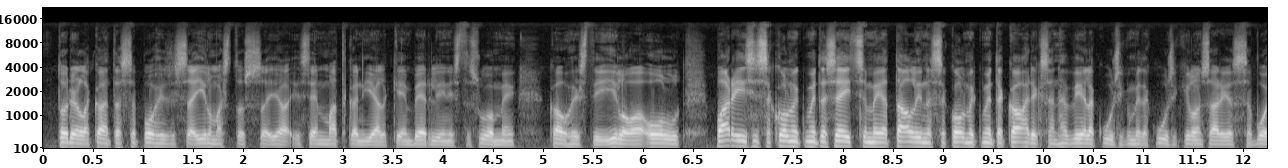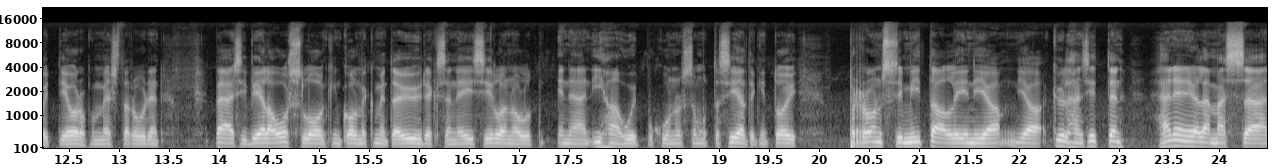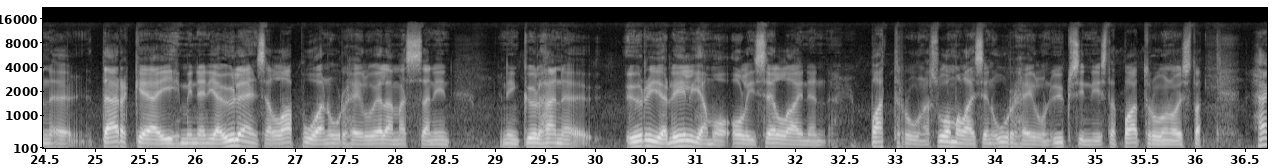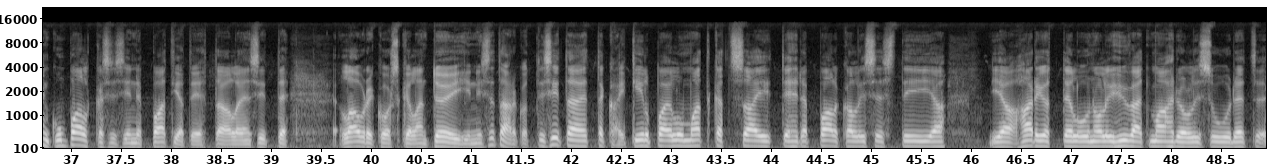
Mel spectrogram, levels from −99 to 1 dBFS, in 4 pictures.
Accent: native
